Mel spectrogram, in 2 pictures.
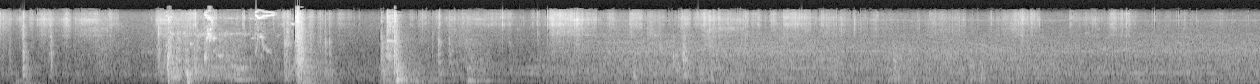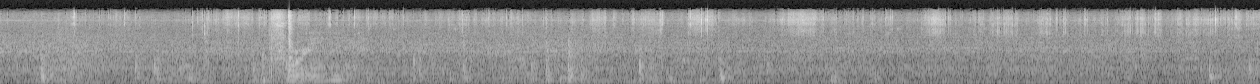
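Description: Sharp clatter and a short high squeal in the first few seconds, then the steady running hum of an ASEA elevator modernised by Schindler as the car travels between floors, with a brief rising whine about two thirds of the way through.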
